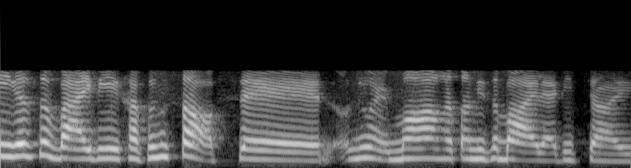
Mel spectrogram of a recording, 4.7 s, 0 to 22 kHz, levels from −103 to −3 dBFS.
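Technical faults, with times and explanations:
No technical faults heard.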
